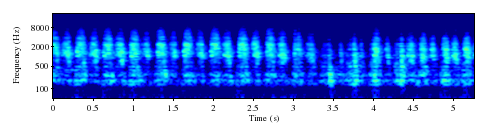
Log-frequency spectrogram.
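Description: A wooden stick scratches a black wax-coated scratch-art page in a book with rapid vertical strokes, giving a dry, bright rasping sound of about 23 quick, fairly even strokes. The black coating is scraped away over a growing area.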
